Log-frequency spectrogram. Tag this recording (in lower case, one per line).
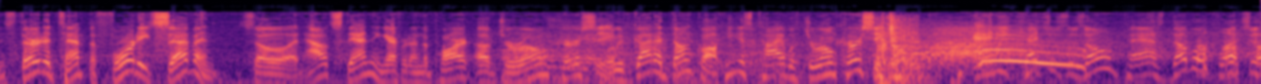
speech
slam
